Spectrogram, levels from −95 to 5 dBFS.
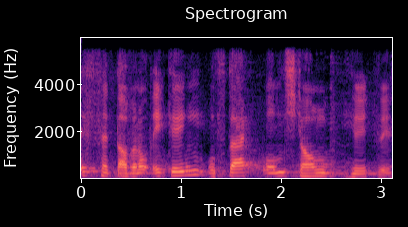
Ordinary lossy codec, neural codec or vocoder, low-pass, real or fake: none; codec, 44.1 kHz, 1.7 kbps, Pupu-Codec; 5.4 kHz; fake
